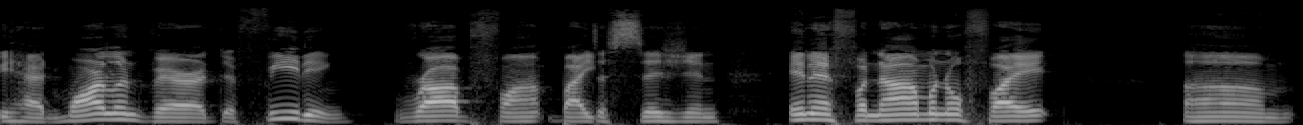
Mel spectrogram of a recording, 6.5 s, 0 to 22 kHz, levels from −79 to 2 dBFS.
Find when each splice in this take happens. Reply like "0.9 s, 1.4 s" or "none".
1.9 s, 2.9 s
